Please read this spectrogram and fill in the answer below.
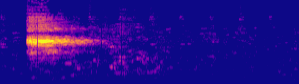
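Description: Gym scoreboard horn sounding once, about half a second in: a loud, blaring tone that fades away over about a second, the signal that ends a timeout.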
